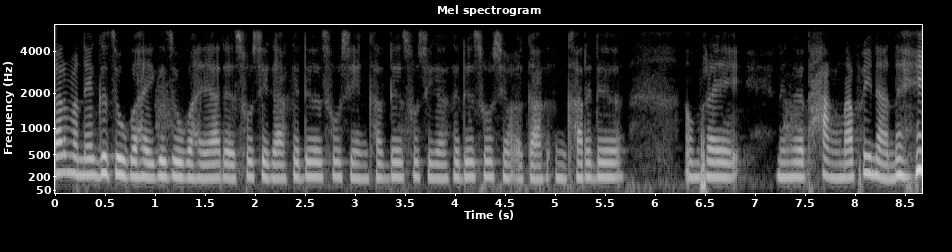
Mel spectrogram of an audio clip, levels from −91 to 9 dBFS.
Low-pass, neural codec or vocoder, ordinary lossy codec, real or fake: 5.4 kHz; none; none; real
